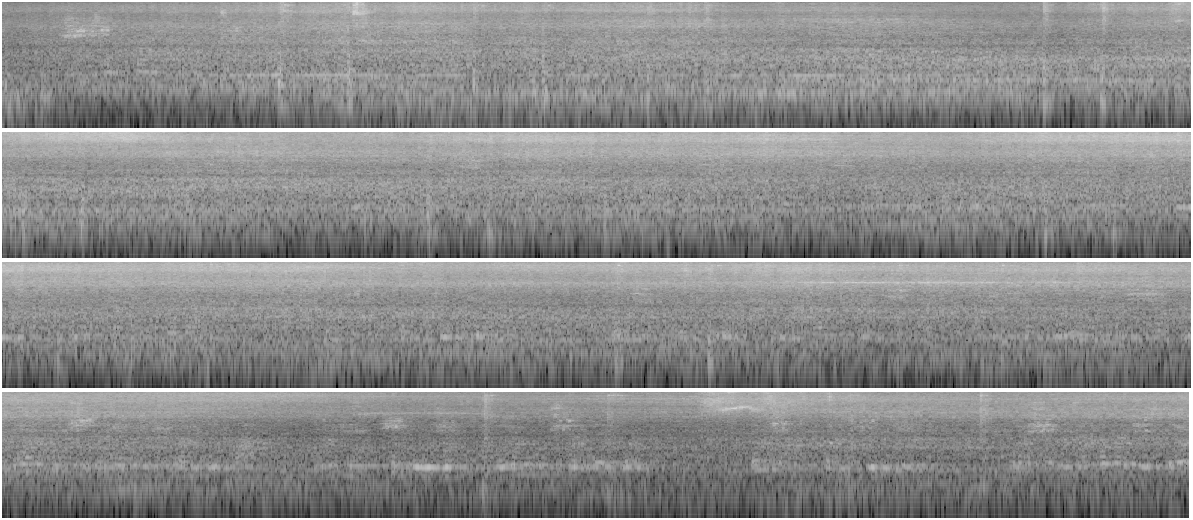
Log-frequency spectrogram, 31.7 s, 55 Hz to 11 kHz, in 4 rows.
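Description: Polregio passenger train hauled by an EP07P electric locomotive rolling past along the platform: steady rumble of wheels on rail with a thin squealing tone from the wheels and scattered clicks over the rail joints as the coaches go by.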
